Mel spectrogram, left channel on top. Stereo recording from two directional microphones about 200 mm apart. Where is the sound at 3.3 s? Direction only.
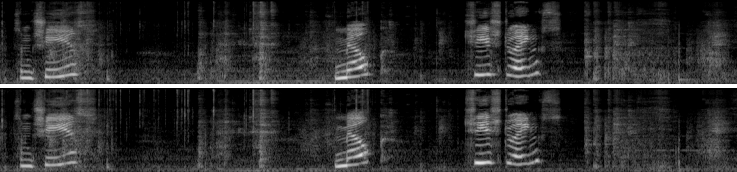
5° right (ahead or behind).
